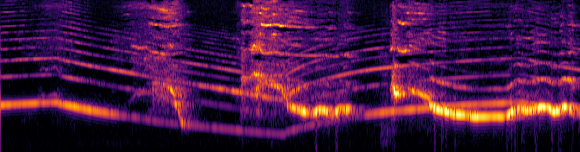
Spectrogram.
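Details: A female dog howls whenever she hears a siren, here trying to copy a police siren: long, smooth, sliding tones that fall slowly, then rise and waver, overlapping the siren's own rising and falling wail.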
